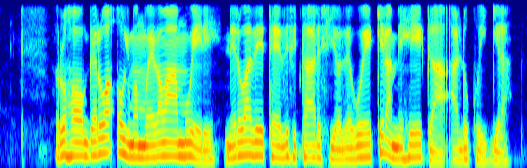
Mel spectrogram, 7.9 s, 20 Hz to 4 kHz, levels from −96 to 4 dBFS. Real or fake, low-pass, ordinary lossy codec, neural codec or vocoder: real; 3.6 kHz; none; none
